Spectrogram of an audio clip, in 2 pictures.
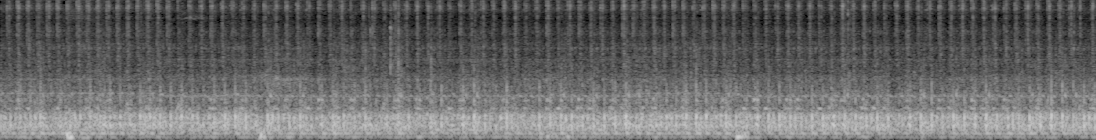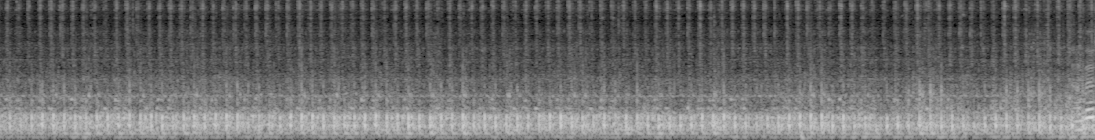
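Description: Babylock Solaris Vision embroidery machine stitching a peacock design, a steady rapid mechanical whirr and clatter running continuously at moderate volume close by, with no voices.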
